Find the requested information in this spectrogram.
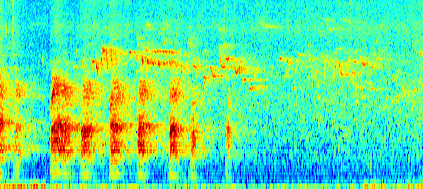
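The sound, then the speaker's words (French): A roe deer barks in a forest, giving a run of harsh, hoarse barks in a steady rhythm. The barks grow weaker and stop about halfway through, leaving a quiet hiss behind. “Un chevreuil.”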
